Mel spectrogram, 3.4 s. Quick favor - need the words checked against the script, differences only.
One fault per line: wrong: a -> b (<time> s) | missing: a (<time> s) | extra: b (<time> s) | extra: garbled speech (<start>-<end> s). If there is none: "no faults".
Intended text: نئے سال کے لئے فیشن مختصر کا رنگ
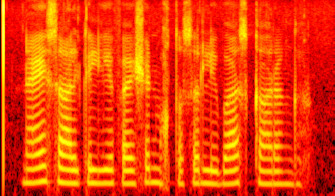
extra: لباس (2.0 s)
